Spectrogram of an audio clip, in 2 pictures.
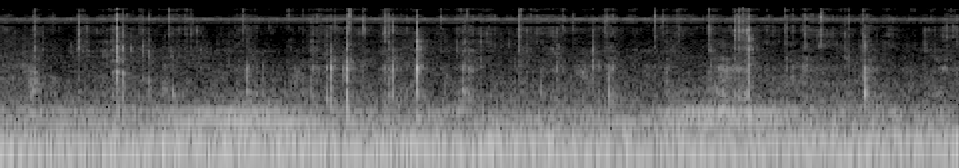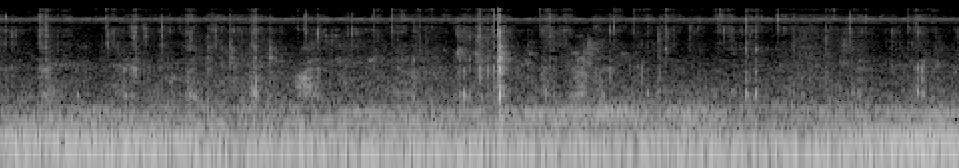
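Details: A four-month-old American Blue Bay Shepherd puppy named Denali chews a raw turkey neck indoors. Frequent sharp crunching and biting clicks come in irregular bursts over a steady low hum.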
